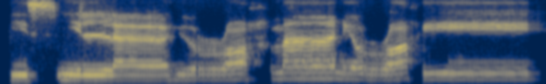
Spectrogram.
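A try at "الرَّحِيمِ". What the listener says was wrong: Nirrohim. Hi-nya bersihin lagi ya. Bismillahirrahmanirrahim. Nirrohim.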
